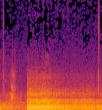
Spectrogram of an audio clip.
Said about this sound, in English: The concussion from that huh? last shell knocked you down, that's all.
